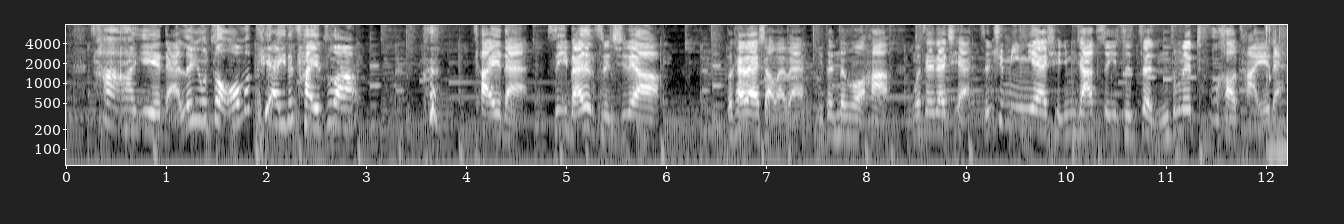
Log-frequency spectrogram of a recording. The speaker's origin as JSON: {"language": "Chinese", "country": "China", "said": "我们大陆人"}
